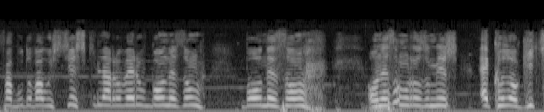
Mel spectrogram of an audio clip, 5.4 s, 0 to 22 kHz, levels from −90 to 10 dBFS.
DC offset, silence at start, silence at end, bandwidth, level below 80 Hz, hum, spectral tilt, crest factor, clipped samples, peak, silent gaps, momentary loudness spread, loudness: under 0.1%; 0 s; 0 s; 7.6 kHz; -42 dBFS; none; -5 dB/octave; 18 dB; under 0.1%; -4 dBFS; none; 10 LU; -22 LUFS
